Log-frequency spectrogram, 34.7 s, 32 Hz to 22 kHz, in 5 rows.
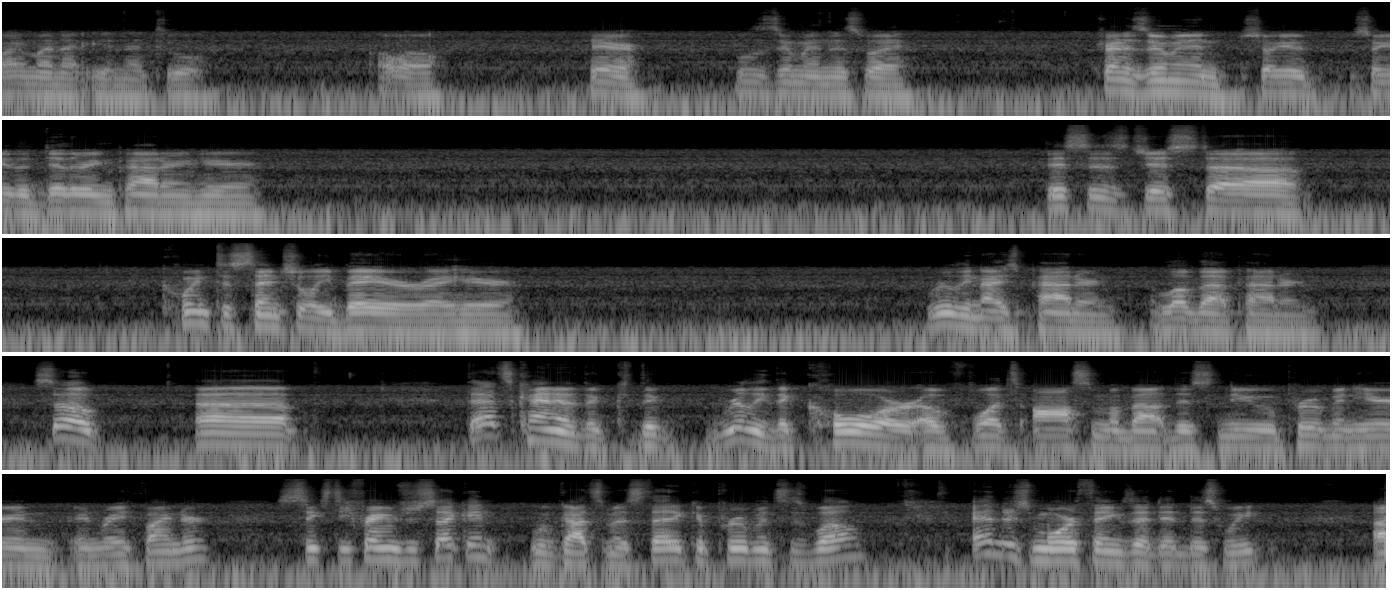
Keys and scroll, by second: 3.2 super+=, 5.3 super+l, 22.3 super+0, 32.7 super+Tab.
